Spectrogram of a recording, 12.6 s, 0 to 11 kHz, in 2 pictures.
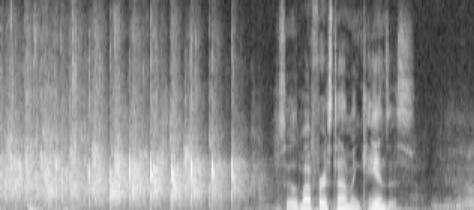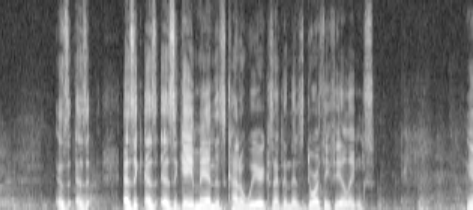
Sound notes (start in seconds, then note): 3.0 applause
